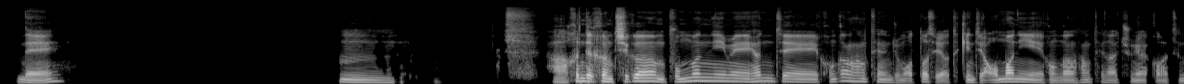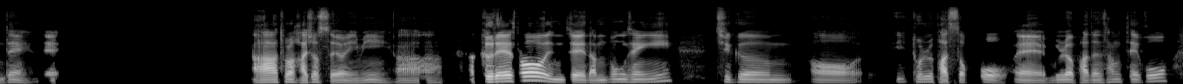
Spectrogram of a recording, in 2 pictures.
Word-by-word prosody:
네. 105 +6 0 2.8
음. 105 -2 -3
음. 100 0 -10 1.5
아 100 -2 -1
근데 145 +2 +4
그럼 140 -3 +3
지금 145 +1 +5
부모님의 150 0 -1
현재 135 -5 -1
건강 160 +7 -5
상태는 125 -6 -5
좀 100 -3 -9
어떠세요? 90 +1 -3
특히 110 - -3
인제 100 - -4
어머니의 120 -1 +1
건강 100 0 -5
상태가 100 -2 -9
중요할 100 0 -7
것 - - -9
같은데 90 +1 -7
네. 90 - -3 2.0
아 105 +2 +6
돌아가셨어요 105 -3 +1
이미? 95 +1 -8
아. 95 +1 -7 0.3
아 - - -3
그래서 150 +8 +9
인제 110 -4 +2
남동생이 120 - -3 0.4
지금 110 -2 -4 0.2
어 100 -2 -4 0.4
이 125 - -13
돌봤었고 120 -7 -2
예. 95 -3 +2
물려받은 105 -1 -2
상태고 120 +7 -5
110 Hz, 210 characters per minute, -23 LUFS, 100-130 Hz, 2.8 s, 그래서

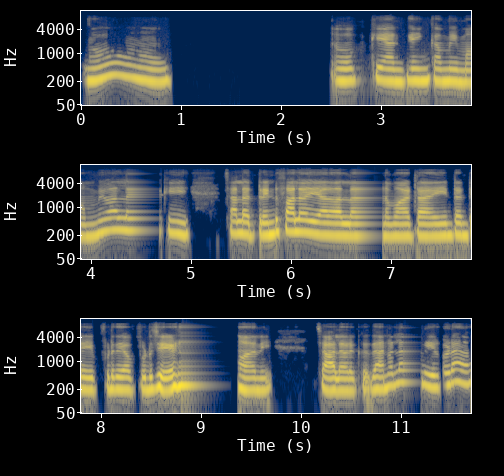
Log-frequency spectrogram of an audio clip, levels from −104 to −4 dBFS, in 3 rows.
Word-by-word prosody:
ఓహ్! 235 -6 -1 1.8
Okay. 205 +2 -5
అంటే 200 +1 -1
ఇంకా 210 0 -1
మీ 200 - +1
mummy 190 +4 -2
వాళ్ళకి 260 -2 -4 0.5
చాలా 220 -1 +1
ట్రెండ్ 205 +2 +4
ఫాలో 245 -1 +4
అయ్యేవాళ్ళనమాట. 190 -2 +1 0.3
ఏంటంటే, 195 0 0
ఎప్పుడుది 200 +1 -2
అప్పుడు 195 +1 -2
చేయడం 225 +5 +7 0.6
అని. 190 0 -1 0.5
చాలా 185 -2 +4
వరకు 180 0 -4
దాని 205 +2 +2
వల్ల 290 +4 -2 0.2
మీరు 220 -2 +2
కూడా 285 +4 +1
205 Hz, 115 wpm, -19 LUFS, 195-235 Hz, 1.8 s, చేయడం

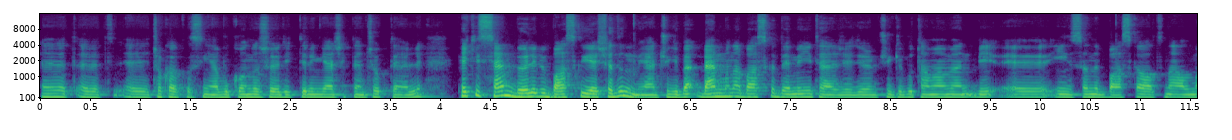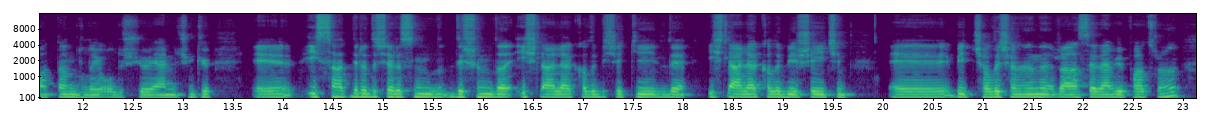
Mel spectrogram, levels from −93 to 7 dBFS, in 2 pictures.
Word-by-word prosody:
Evet, 140 -2 -1
evet. 120 -3 -3
Eee, 125 -4 -3
çok 135 0 -3
haklısın 125 -2 -2
ya, 115 0 +1
bu 120 - 0
konuda 125 0 +1
söylediklerin 120 +1 0
gerçekten 120 0 -1
çok 130 +2 -4
değerli. 120 +6 -2 0.3
Peki, 180 +3 +3
sen 190 0 +5
böyle 150 +2 +7
bir 150 -2 +3
baskı 130 +3 +3
yaşadın 145 +6 +4
mı? 115 - +1
Yani 115 0 +1
çünkü 125 0 0
ben 135 +2 +1
ben 145 +3 +6
buna 155 -2 0
baskı 135 +2 0
demeyi 135 +1 +1
tercih 115 -3 -1
ediyorum 115 0 -2
çünkü 120 -1 -3
bu 125 - -2
tamamen 120 0 -1
bir, 125 0 0
eee, 125 0 -5
insanı 125 -1 -1
baskı 115 +3 -1
altına 125 0 -1
almaktan 120 +1 -1
dolayı 115 +1 -2
oluşuyor. 115 0 -4
Yani 115 0 -1
çünkü 125 +2 -4 0.4
eee, 125 +1 -2
iş 140 -2 0
saatleri 140 -1 0
dışarısın 135 -1 0
dışında 130 0 +2
işle 135 0 -5
alakalı 125 0 0
bir 125 - -8
şekilde 125 -1 -1 0.2
işle 125 -3 -2
alakalı 130 0 +1
bir 125 -1 +3
şey 125 +1 +1
için 120 0 -5 0.3
eee, 125 0 -2
bir 130 -1 0
çalışanını 125 0 +1
rahatsız 120 0 0
eden 125 -1 +2
bir 125 0 +2
patronun 130 +8 -3
125 Hz, 160 wpm, -20 LUFS, 120-130 Hz, 0.4 s, böyle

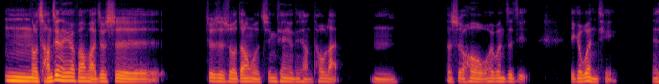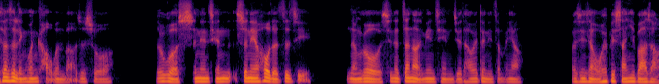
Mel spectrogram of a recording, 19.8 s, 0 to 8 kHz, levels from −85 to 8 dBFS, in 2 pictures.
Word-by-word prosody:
嗯， 130 -4 +7
我 115 - +7
常 115 +2 +4
见 165 +4 +9
的 140 - +7
一 - - +6
个 135 -1 +5
方 120 -2 +3
法 100 -5 +3
就 115 +4 +2
是 100 -4 +1 0.6
就 125 -2 0
是 115 -1 +1
说 105 -1 +1
当 110 +1 +2
我 100 -3 0
今 115 +5 -4
天 115 0 -1
有 105 - -1
点 100 +1 -4
想 100 -3 -5
偷 110 +3 -4
懒， 100 -4 -4 0.5
嗯， 90 -2 -5 0.7
的 110 - -6
时 105 +1 -2
候， 105 0 +1
我 100 - -3
会 115 - -1
问 110 0 0
自 115 0 -2
己 100 -4 -10 0.6
一 105 - -4
个 110 +1 +1
问 115 -5 +4
题， - - -10 0.5
也 105 - -5
算 130 +4 +2
是 130 0 +4
灵 100 -2 0
魂 105 0 -1
拷 110 - -8
问 95 -1 -6
吧。 85 - -11
就 100 - -9
是 - - -12
说 95 0 -8 0.6
如 110 +2 -3
果 100 -5 +1
10 95 - -1
年 110 -1 +1
前 105 0 -2
10 115 - 0
年 110 -1 +4
后 120 +2 +3
的 95 -2 0
自 110 +4 -2
己 100 - -9 0.5
能 100 -1 -3
够 100 -3 0
现 110 - -4
在 105 - -1
站 115 +3 -1
到 105 -2 +2
你 90 - -4
面 100 +1 -2
前， 95 -1 -7
你 - - -8
觉 95 +1 -7
得 95 - -11
他 95 - -7
会 105 - -3
对 105 +1 -5
你 95 -2 -5
怎 90 - -12
么 95 - -15
样？ 95 -2 -7 0.7
我 105 - -8
心 105 +1 -3
想 100 -2 -1
我 - - -3
会 110 - 0
被 115 - -1
扇 105 -2 -1
一 - - 0
巴 100 -2 0
掌， 95 -3 -6
105 Hz, 260 characters per minute, -23 LUFS, 95-115 Hz, 0.7 s, 见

